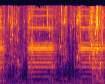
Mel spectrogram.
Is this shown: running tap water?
yes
